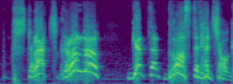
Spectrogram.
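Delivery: very loud villain shout with wildly swinging pitch. Recalling the old Sonic show with Scratch and Grounder, doing the Robotnik voice. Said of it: "the Robotnik that sounds like this".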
